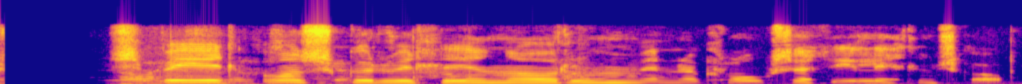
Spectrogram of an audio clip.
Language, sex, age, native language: Icelandic, male, 12, Icelandic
